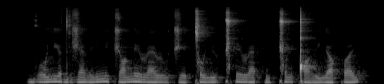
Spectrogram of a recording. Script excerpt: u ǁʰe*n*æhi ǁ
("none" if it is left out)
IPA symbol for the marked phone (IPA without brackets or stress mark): ɹ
